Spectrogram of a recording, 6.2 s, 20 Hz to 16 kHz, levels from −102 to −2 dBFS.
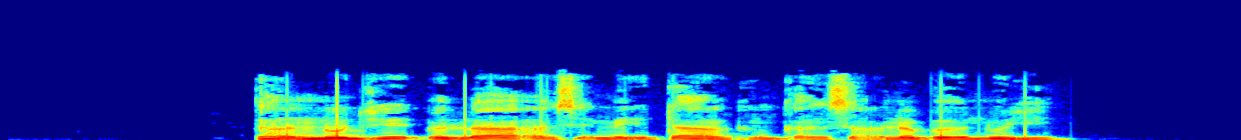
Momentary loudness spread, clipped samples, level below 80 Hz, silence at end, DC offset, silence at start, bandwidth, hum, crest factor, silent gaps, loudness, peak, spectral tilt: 12 LU; under 0.1%; -50 dBFS; 0.9 s; under 0.1%; 1.3 s; 7.8 kHz; none; 16 dB; none; -18 LUFS; -2 dBFS; -7 dB/octave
